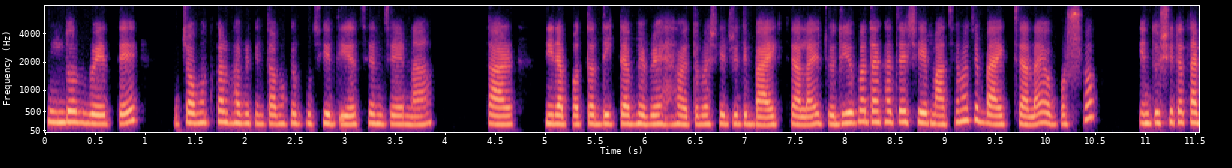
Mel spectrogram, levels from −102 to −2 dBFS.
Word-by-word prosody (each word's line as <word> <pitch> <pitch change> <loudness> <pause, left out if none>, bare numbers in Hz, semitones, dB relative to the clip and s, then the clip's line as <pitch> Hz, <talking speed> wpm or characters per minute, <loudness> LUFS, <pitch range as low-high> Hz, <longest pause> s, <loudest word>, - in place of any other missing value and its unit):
সুন্দর 250 -1 +4
ওয়েতে 215 +1 +2 0.6
চমৎকারভাবে 235 -1 +1
কিন্তু 210 0 -6
আমাকে 210 +1 -2
বুঝিয়ে 220 +1 0
দিয়েছেন 205 +2 +1
যে 205 - -1 0.2
না, 190 - -2 0.7
তার 200 -1 +3 0.4
নিরাপত্তার 210 0 +1
দিকটা 210 0 +2
ভেবে 205 -1 +2 0.2
হয়তোবা 200 0 -1
সে 215 - -1
যদি 210 0 0
বাইক 185 +1 +2
চালায় 195 +1 +1
যদিও 220 +4 +4
বা 260 - +3
দেখা 255 0 +1
যায় 255 -1 +4
সে 245 - +2 0.2
মাঝে, 200 +4 -2
মাঝে 290 +1 +1
বাইক 200 -1 +2
চালায় 205 +3 +2
অবশ্য 205 +4 -6 0.6
কিন্তু 225 +1 +1
সেটা 250 0 0
তার 240 - +4
210 Hz, 160 wpm, -22 LUFS, 200-235 Hz, 0.7 s, সুন্দর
